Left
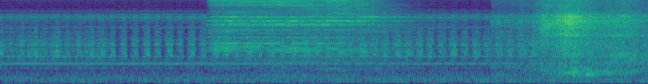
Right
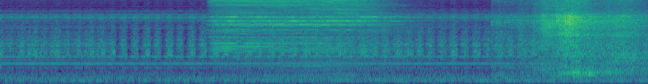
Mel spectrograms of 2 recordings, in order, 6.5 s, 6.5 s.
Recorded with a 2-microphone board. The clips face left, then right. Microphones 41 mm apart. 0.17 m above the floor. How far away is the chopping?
About 5 m.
